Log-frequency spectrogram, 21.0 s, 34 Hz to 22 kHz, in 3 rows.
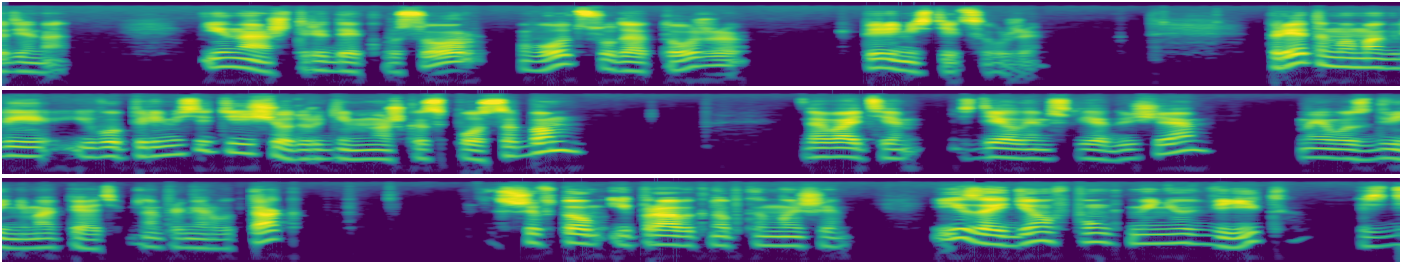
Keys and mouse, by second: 14.9 shift+click, 20.1-20.9 drag.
